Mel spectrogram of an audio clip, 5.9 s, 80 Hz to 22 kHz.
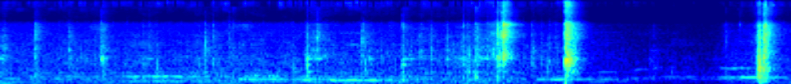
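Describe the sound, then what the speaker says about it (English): An Adventure Force Aeon Pro dart blaster, modified with a 10-inch barrel and tuned breech, plunger tube and plunger rod seal, fires over a chronograph: soft mechanical clicks build to three sharp, loud snapping shots, close up. "first shot over the Chronograph, modified with 10-inch barrel and tuned breech barrel and plunger tube and plunger rod seal"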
